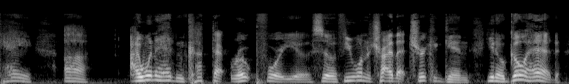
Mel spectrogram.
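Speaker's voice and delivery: hushed whisper. Retelling what a helper backstage said to him: imitating an offstage whisper. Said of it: "in an offstage whisper".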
